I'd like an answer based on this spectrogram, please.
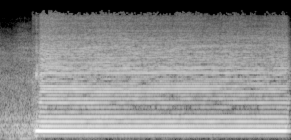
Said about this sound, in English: Disco music from cruise ships isn't the only noise pollution here. International shipping traffic has also increased in Antarctica, and it's extremely loud.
